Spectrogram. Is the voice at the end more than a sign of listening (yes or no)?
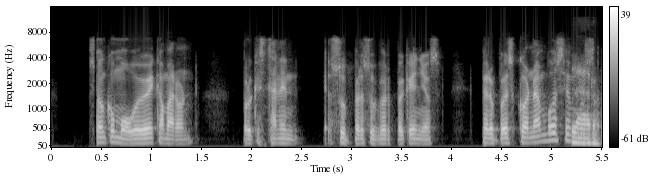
no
